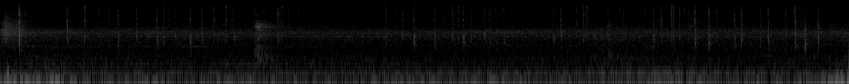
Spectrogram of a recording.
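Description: Faint typing on a computer keyboard: a quick, uneven run of light key clicks as a line of text is typed.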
